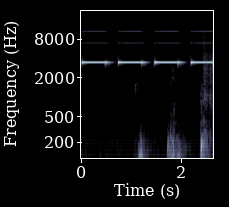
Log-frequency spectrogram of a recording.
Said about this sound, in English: Have you finished yet? I've just turned the smoke alarms off.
